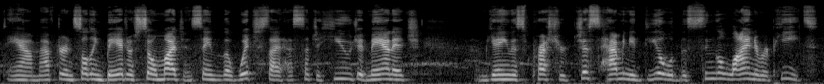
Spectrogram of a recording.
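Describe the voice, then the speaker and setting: A woman voicing a brooding, calculating male sorcerer in a visual novel, speaking in a serious, deliberate, dramatic way. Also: fairly high pitch, steady tone, bright, forceful tone, a little hiss or hum. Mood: tense, wary.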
